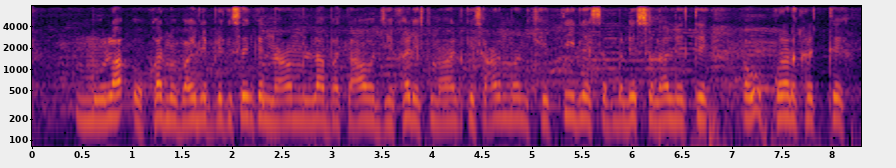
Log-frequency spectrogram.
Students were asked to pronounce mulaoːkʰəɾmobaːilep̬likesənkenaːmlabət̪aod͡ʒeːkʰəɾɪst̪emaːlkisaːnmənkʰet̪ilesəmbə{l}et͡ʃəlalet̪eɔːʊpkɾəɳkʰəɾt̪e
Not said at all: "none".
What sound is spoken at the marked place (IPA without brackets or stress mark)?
l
